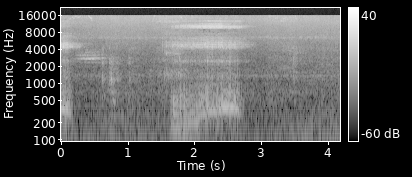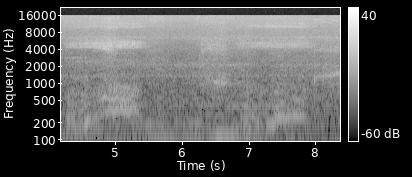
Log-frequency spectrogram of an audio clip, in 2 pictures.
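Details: Rough, rattling snores on each breath in, about 24 breaths a minute, slightly irregular: snoring.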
